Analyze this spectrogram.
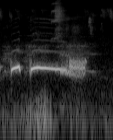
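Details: Bangkok zebra dove, female calling male, played as a lure: a short coo, then a long steady drawn-out coo that ends in a rougher, burred warble.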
